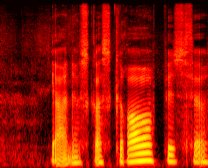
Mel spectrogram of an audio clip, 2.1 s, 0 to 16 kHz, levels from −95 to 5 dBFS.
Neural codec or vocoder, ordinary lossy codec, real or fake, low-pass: none; none; real; 14.4 kHz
